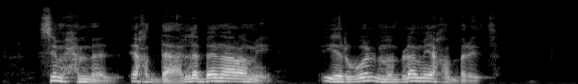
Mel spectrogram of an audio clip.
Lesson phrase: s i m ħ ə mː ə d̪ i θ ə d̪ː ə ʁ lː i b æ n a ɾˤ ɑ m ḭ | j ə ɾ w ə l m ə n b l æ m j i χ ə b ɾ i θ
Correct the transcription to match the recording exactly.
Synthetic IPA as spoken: s i m ħ ə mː ə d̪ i χ ə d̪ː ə ʕ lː æ b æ n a ɾˤ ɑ m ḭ | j ə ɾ w ə l m ə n b l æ m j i χ ə b ɾ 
